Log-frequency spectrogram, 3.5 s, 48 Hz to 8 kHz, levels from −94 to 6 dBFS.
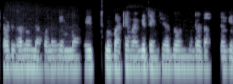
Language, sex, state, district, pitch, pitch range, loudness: Marathi, male, Maharashtra, Nagpur, 125 Hz, 125-130 Hz, -24 LUFS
